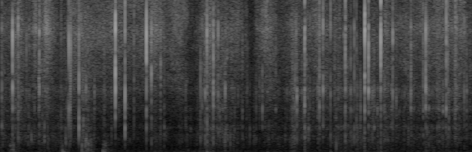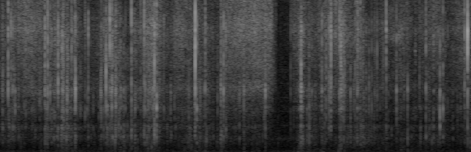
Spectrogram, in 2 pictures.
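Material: Plastic.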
